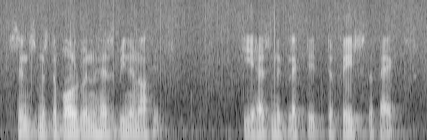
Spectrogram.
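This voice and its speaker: Noticeable background noise accompanies a man speaking at a fairly slow pace in a medium pitch. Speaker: politician, party leader. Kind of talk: political campaign speech. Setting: old 1929 recording.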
